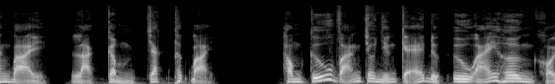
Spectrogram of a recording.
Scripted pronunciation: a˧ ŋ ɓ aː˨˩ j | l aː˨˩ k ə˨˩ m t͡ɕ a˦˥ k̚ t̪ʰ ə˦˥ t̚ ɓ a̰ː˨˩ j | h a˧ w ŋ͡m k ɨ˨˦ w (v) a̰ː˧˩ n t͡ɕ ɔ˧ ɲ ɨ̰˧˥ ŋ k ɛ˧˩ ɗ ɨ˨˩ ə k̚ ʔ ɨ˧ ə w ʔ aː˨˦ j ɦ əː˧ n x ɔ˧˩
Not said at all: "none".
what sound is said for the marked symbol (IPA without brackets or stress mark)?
v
